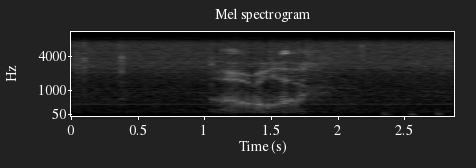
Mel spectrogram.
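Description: A block crunches and breaks under a pickaxe.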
